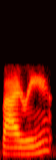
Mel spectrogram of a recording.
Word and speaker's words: Zyrie: So I am Jessica Zyrie, and so you can find me on Facebook with that. My last name is spelled Z-Y-R-I-E. And on Twitter, Instagram, you can find me at the Jessica Zyrie, T-H-E-J-E-S-S-I-C-K-Z-Y.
